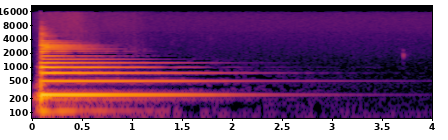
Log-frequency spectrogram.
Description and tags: B open string
open B string on a nylon strung guitar.
open, classical, string, b, guitar, note, nylon, spanish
